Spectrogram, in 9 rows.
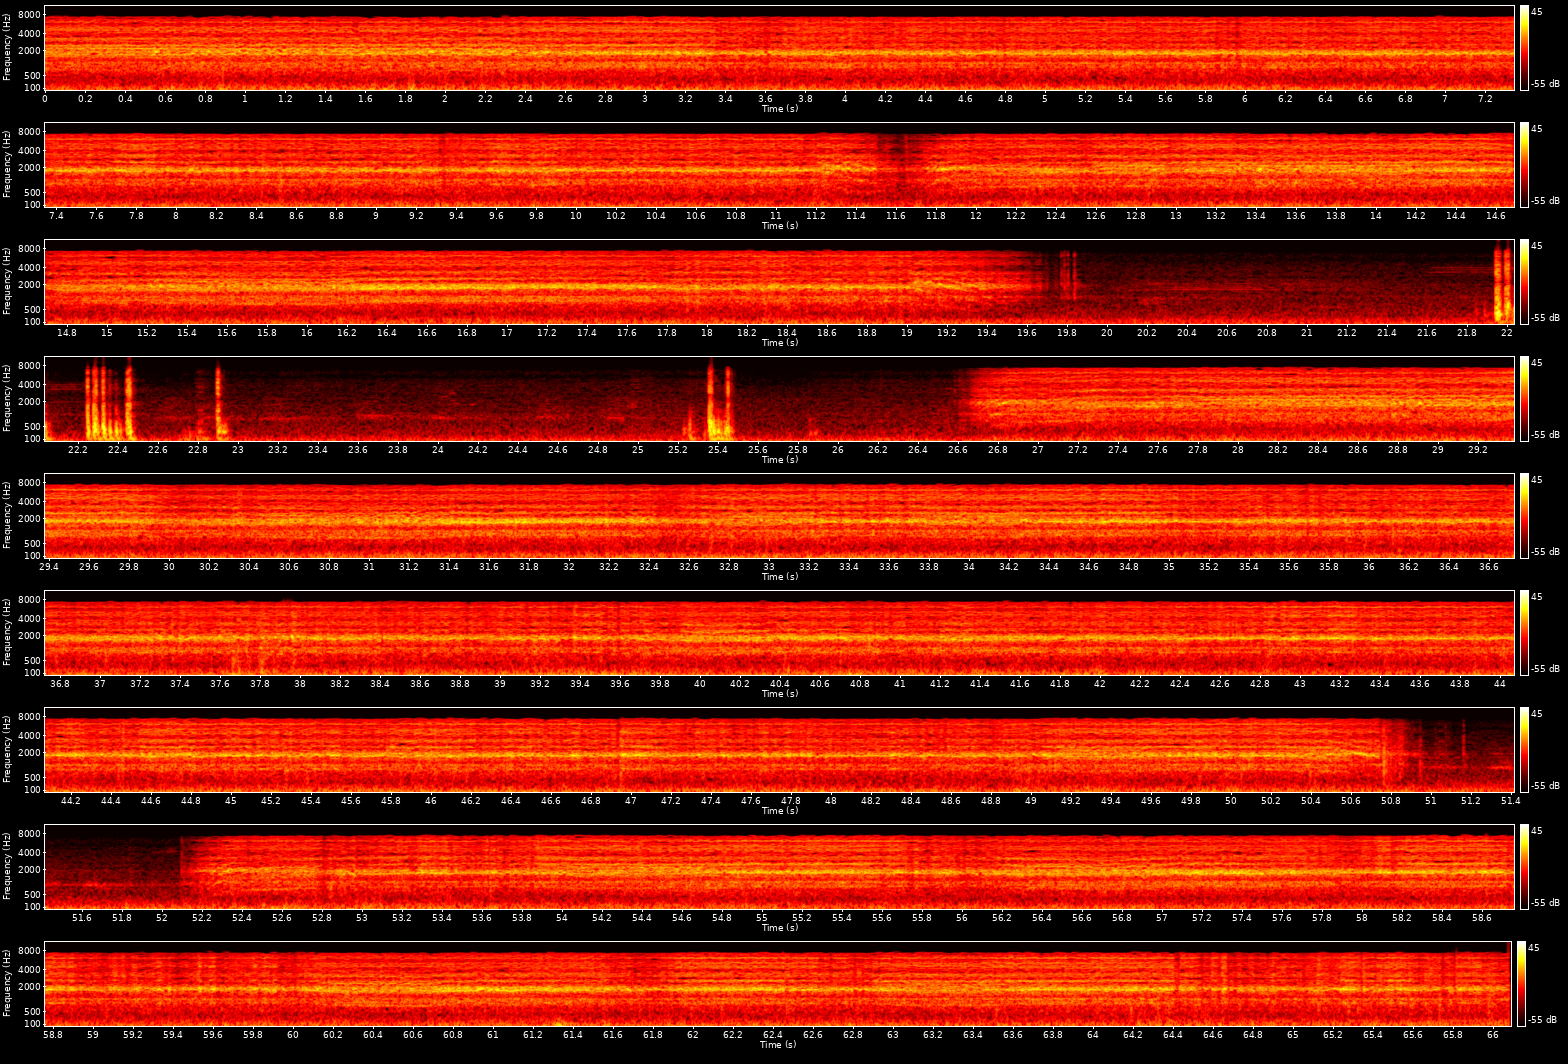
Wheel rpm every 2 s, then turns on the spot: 210, 220, 240, 240, 230, 170, 210, 220, 230, 150, 0, 0, 0, 100, 210, 220, 220, 230, 230, 230, 230, 230, 230, 230, 230, 100, 160, 230, 220, 230, 230, 230, 230.
50-52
